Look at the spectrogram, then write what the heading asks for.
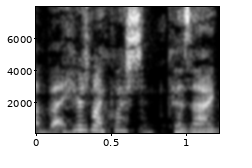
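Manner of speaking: ordinary talk, nothing marked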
